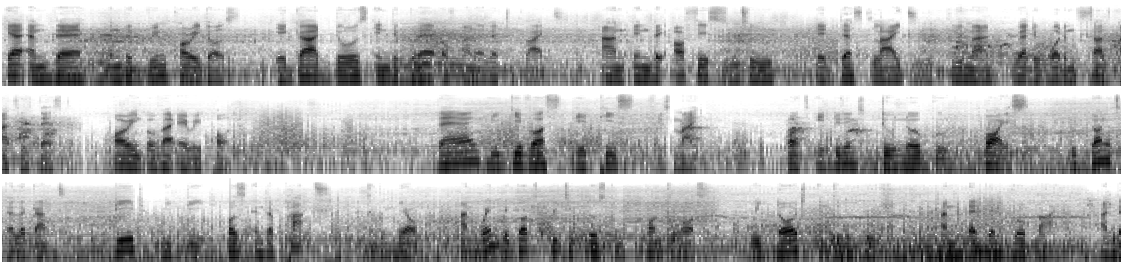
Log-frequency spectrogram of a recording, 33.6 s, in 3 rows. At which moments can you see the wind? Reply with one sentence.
You can hear the wind from 0.0 to 33.5 s.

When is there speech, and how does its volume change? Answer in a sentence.
You can hear the speech from 0.0 to 13.4 s, at a steady volume; briefly from 15.5 to 18.4 s; and from 19.0 to 33.5 s, at a steady volume.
